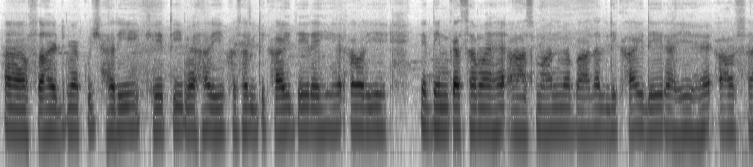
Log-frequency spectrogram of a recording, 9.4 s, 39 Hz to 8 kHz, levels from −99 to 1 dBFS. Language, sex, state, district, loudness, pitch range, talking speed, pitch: Hindi, male, Uttar Pradesh, Jalaun, -21 LUFS, 125-130 Hz, 185 wpm, 130 Hz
